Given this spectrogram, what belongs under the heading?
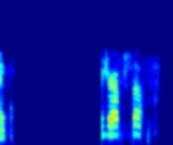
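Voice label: Wake Forest Police Dispatch, p25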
